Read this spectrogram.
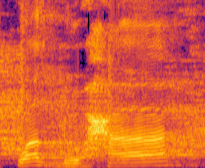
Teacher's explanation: Jadi lam di sana tidak dibaca jelas atau ditiadakan. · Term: alif lam syamsiyah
